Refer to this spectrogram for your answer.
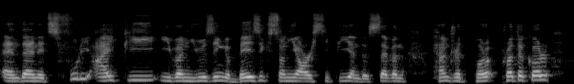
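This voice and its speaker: The speaker has a French accent and ordinary pitch variation, heard over a quiet background. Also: man. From France. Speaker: company director presenting products. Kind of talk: webinar product presentation. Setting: online webinar, on camera. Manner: hesitant, many fillers and repetitions.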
